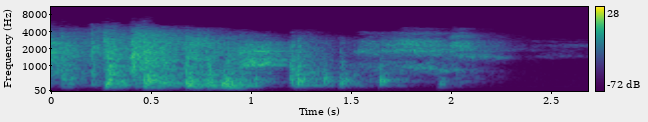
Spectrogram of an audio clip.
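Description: A rapid flurry of dull punching thuds and scuffling impacts as a man is punched and knocked out, a few sharper blows near the end before the commotion fades into quiet.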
